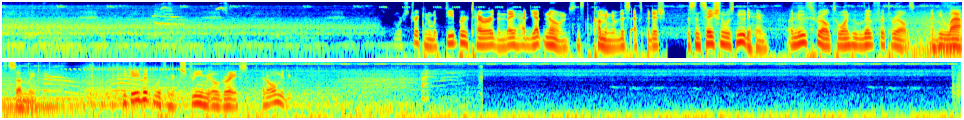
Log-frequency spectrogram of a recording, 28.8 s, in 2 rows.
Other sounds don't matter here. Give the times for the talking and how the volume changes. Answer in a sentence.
The talking can be heard from 6.0 to 14.9 s, at a steady volume; and briefly from 16.2 to 18.8 s.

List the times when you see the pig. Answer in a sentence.
You can't hear the pig here.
